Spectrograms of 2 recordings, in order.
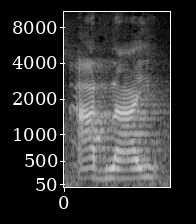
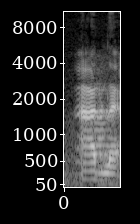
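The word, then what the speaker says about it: Adonai: We don't pronounce it the way Yud Kei Vav Kei is voweled.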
